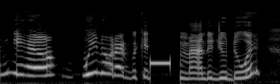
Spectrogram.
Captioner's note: beep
